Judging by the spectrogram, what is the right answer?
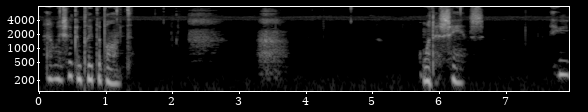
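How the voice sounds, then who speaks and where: A woman voicing a possessive, devoted demon in an intimate ASMR roleplay, speaking in soft breathy whispers with a formal, intense, adoring manner. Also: medium pitch, dry recording. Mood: insistent. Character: possessive, devoted clingy demon bound to a summoner.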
